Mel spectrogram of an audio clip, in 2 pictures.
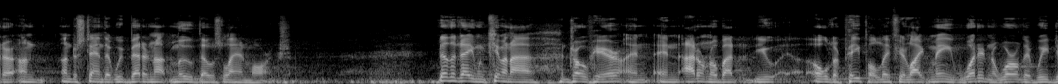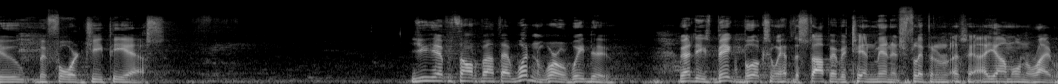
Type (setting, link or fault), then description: setting, large echoing room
